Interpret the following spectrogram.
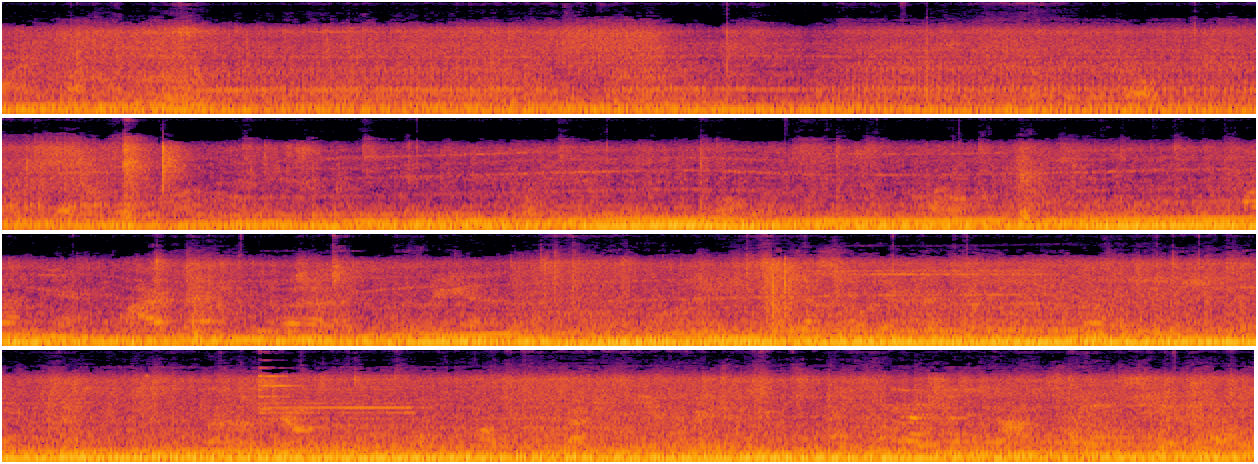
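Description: Diesel engine of a single-deck bus heard from inside at the front, pulling away and accelerating. The engine note rises and falls with the gear changes and grows louder about seven seconds in.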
